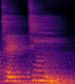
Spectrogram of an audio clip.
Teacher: a sílaba tônica, a stressed syllable, está no teen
